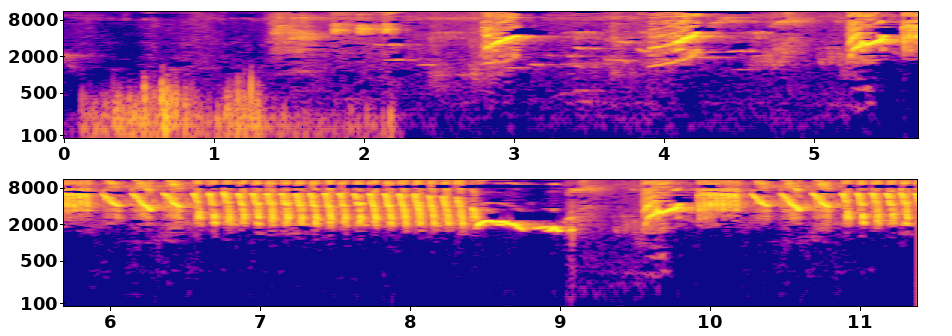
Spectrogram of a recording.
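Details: Murai batu (white-rumped shama) kretekan song meant to provoke other birds: after a brief low rumble, scattered whistled notes, then a fast high rattle and a falling whistle, with the rattle resuming.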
